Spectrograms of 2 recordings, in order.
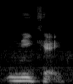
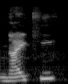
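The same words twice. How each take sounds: First: The word is said with its Greek pronunciation. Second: The word is said with its English pronunciation. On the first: "but in Greek it's pronounced Nike" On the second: "we pronounce it Nike"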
